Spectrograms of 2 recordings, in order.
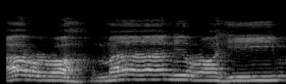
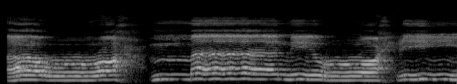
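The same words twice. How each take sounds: First: "Ar-Rahmanir Rahim" with a thick ha besar; wrong heavy ha. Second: "Ar-Rahmanir Rahim" chanted slowly with a light ha kecil; correct small ha. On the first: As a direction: read "Ar-Rahmanir Rahim" with the big throaty ha, the wrong way. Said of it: "Banyak orang membacanya". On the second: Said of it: "bacaan yang benar adalah". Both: Shown as a demonstration.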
